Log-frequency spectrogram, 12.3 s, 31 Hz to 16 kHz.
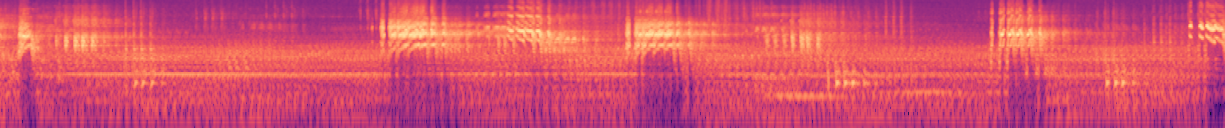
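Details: Eurasian magpie at a town feeder in Vannes, Brittany, France, in autumn, 17 November 2022: loud, harsh, rasping bursts of chatter at irregular intervals, set against a steady low hum and constant urban background noise.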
